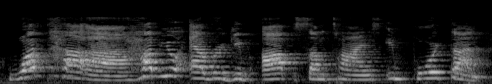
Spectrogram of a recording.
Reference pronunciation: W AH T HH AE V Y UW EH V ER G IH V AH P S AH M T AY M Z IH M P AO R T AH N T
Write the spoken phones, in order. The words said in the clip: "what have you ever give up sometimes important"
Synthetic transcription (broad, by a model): W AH T HH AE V Y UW EH V ER G IH V AH P S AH M T AY M S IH M P AO R T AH N T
